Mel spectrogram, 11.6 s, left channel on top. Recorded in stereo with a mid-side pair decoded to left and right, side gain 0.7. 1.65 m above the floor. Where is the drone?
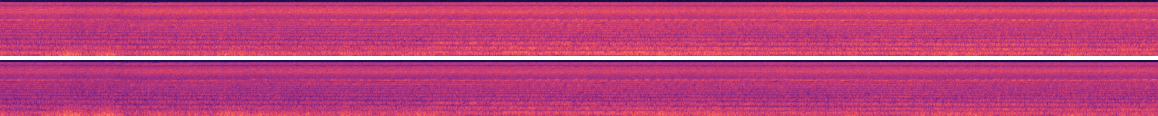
25° left; by 11.6 s 20° left.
